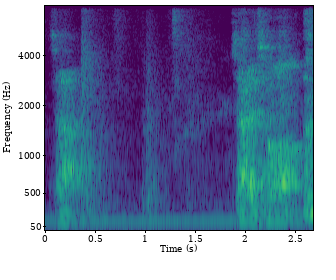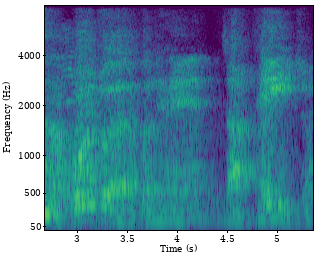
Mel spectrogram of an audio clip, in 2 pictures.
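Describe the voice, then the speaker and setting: A man's voice: mid-range voice, takes it slowly, a bit bright. Korean guy teaching english phonics to kids, says words over and over for them to repeat, very echoey classroom, mic far off. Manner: drills pronunciation, repeating words for students to echo. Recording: roomy echo, distant mic.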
